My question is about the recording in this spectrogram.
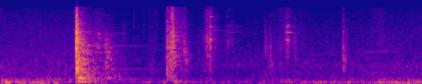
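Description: Master Lock trailer coupler lock cracking under a steel pry bar: one sharp loud crack about half a second in, then a few smaller metallic clicks as it comes loose. The brittle soft metal of the lock body is breaking through.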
